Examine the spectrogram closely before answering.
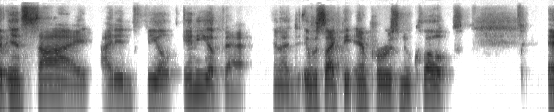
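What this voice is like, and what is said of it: Usual voice. Nothing is said of it.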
